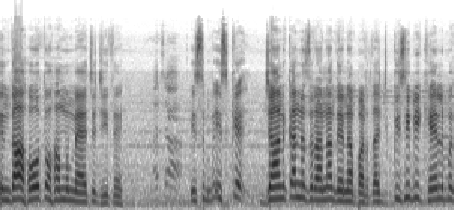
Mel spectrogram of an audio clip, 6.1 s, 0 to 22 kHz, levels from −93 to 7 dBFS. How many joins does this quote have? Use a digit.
0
